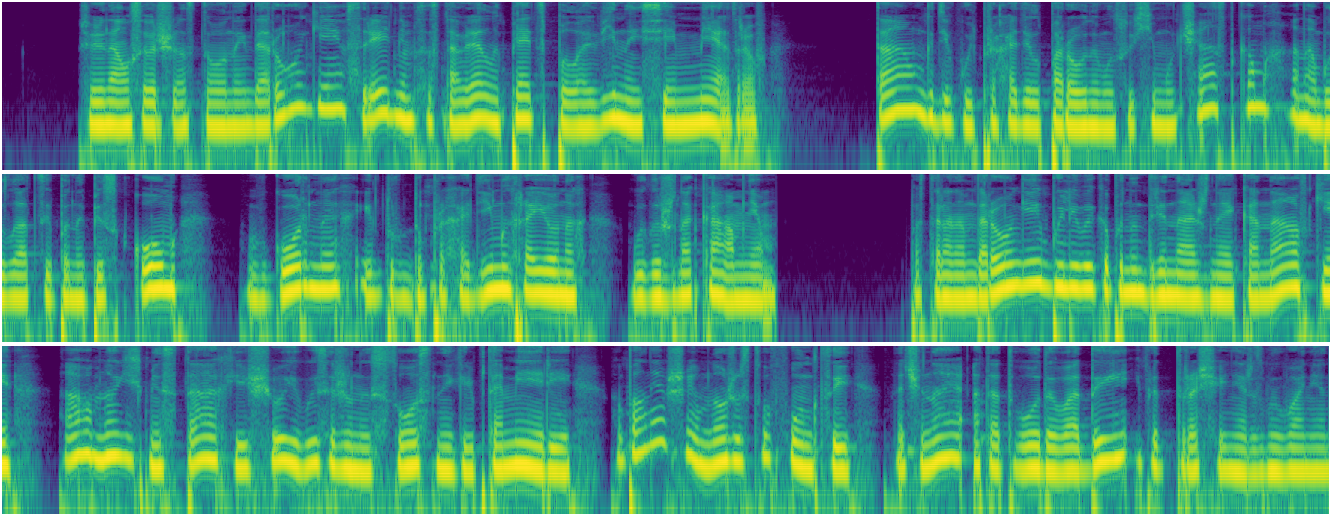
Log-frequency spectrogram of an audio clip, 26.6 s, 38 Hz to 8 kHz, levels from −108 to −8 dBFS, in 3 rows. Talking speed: 125 wpm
